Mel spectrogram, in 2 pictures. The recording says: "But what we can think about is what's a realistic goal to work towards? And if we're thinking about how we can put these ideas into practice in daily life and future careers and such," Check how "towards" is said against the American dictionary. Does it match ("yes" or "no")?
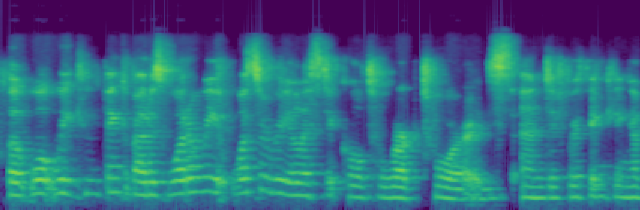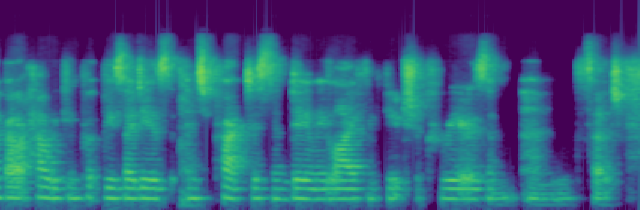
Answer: yes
